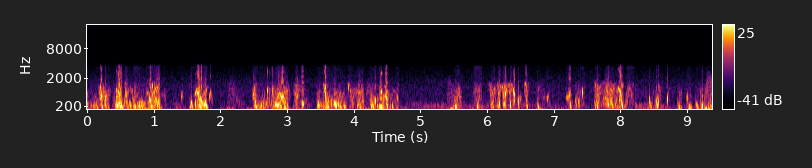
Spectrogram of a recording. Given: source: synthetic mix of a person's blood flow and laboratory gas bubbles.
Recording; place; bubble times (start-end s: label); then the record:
Doppler ultrasound of blood flow; subclavian vein
0.00-0.37 s: bubbles
0.39-1.19 s: bubbles
1.41-1.45 s: bubbles
1.52-1.90 s: bubbles
2.48-3.05 s: bubbles
3.09-3.27 s: bubbles
3.43-4.17 s: bubbles
4.24-4.68 s: bubbles
5.49-5.62 s: bubbles
5.79-5.92 s: bubbles
6.00-6.64 s: bubbles
6.74-6.81 s: bubbles
6.88-6.96 s: bubbles
7.17-7.47 s: bubbles
7.59-8.21 s: bubbles
8.43-8.63 s: bubbles
8.69-8.74 s: bubbles
8.85-8.94 s: bubbles
8.98-9.09 s: bubbles
9.12-9.38 s: bubbles
From the record:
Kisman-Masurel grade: 342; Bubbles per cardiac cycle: rolling drumbeat, 9 or more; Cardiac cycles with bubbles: 100%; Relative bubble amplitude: moderate (0.250 to 0.450); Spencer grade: 3 (all of the cardiac periods contain showers or single bubble signals, but not dominating or overriding the cardiac motion signals); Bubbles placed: anywhere in the cardiac cycle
